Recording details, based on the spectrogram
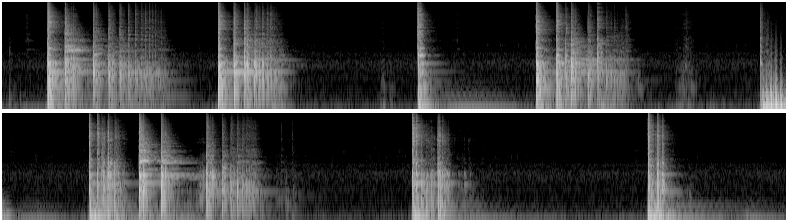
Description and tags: Can drop clang
this is actually the sound of me dropping a can on a desk a few times
can, clang, metal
